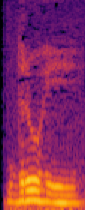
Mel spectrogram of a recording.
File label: slovak second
